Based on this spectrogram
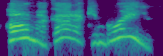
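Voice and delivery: high, loud burst of amazed relief; amazed friend. Retold or imitated. Friend retelling her first easy breath, sudden high amazed relief. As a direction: cry it out like breath just came back. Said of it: "She said".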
